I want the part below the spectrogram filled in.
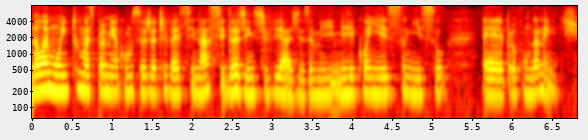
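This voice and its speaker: With a normal speaking voice, a woman talks at a moderate pace and medium pitch, her intonation fairly even. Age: 30s. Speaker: travel agency owner. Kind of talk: interview.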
